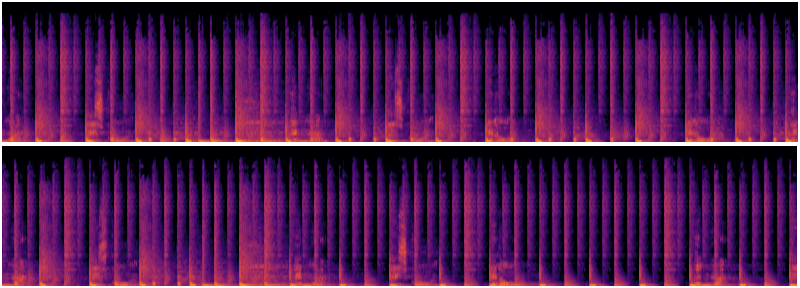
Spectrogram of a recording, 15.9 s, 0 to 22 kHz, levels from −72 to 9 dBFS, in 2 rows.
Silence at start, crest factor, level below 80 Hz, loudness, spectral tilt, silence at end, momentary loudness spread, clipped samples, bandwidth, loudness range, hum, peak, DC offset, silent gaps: 0 s; 18 dB; -20 dBFS; -21 LUFS; -4.5 dB/octave; 0 s; 6 LU; under 0.1%; over 20 kHz; 2 LU; none; 0 dBFS; 0.2%; none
